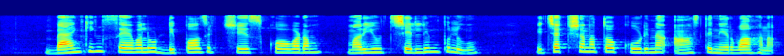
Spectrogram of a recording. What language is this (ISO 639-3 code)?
tel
